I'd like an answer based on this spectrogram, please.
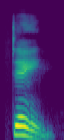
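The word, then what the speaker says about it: Dáin: Diane even gets his own chapter in the appendices, and they pronounce it Dane for some reason. Dane.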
